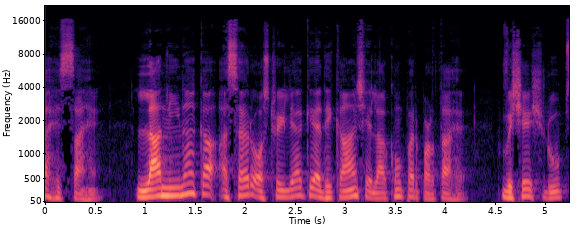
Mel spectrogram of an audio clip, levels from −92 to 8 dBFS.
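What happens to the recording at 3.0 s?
At 3.0 s the clip is in the middle of a run of clock slip clicks lasting from 0.16 s to 5.17 s. Two devices were likely running on unsynchronised clocks, roughly 300 ppm apart, so a single sample is dropped or repeated each time the drift adds up to a whole sample. That happens about every tenth of a second, around fifty times in all, and each slip is a small regular tick in the speech.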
